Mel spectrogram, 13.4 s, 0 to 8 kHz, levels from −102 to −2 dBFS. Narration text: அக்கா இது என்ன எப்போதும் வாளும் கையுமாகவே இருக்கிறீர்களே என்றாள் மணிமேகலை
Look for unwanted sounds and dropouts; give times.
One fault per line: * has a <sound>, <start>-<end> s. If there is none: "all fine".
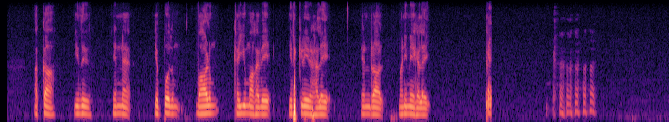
* has a laugh, 9.7-9.8 s
* has a laugh, 10.9-12.0 s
